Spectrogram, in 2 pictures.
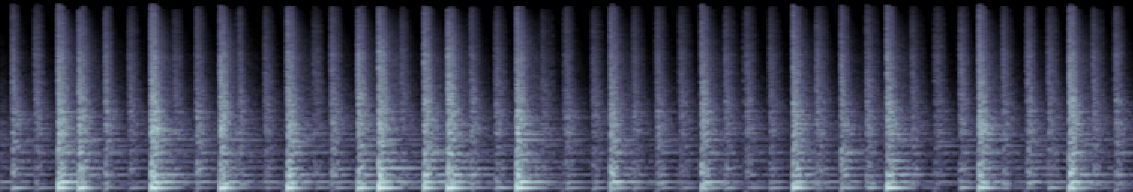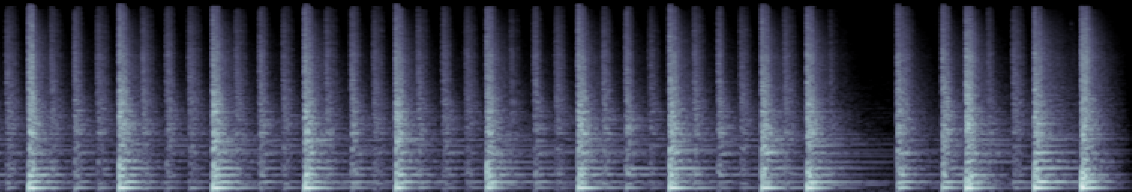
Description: Brushed snare

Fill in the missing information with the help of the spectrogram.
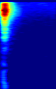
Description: Hacky Sack

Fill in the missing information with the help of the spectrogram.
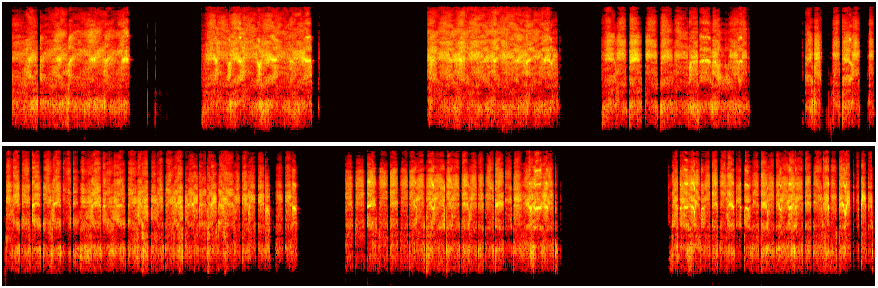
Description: Marker On Paper

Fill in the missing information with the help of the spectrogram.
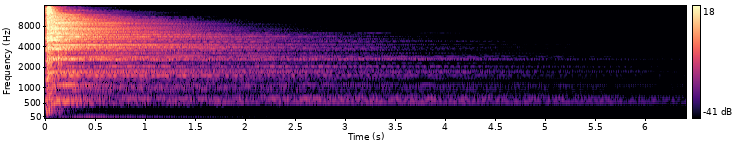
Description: A Custom Hi Hat Cymbals Foot Splash; Zildjian

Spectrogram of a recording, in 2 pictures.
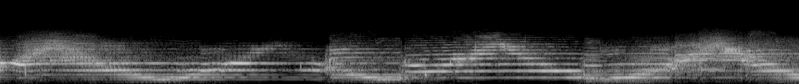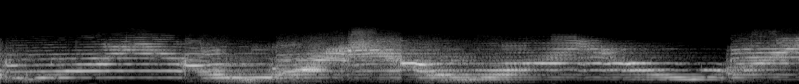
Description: Electric Guitar Distorsion Wah 120

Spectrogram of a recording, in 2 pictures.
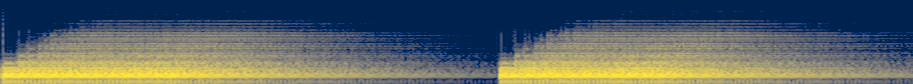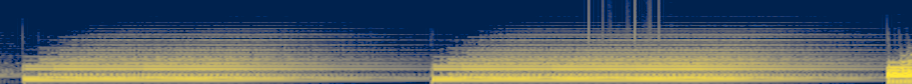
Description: gong

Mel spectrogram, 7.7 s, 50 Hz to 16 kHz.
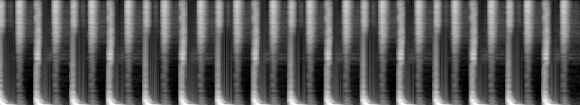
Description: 124 Bpm Smooth House Groove

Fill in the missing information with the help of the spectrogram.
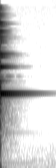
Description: Glass Cling

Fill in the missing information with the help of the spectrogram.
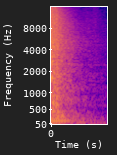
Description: Knock

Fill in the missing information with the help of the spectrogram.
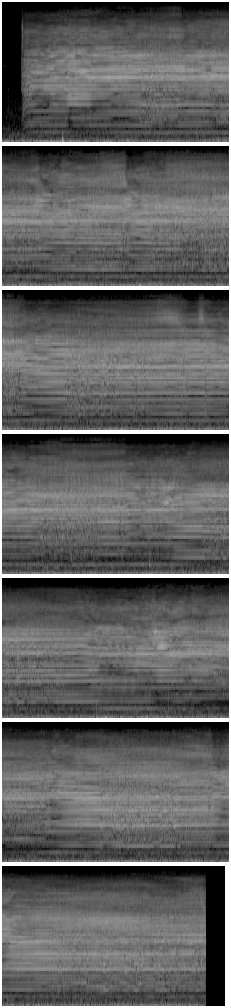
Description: Beard Trimming; Trevor Webb

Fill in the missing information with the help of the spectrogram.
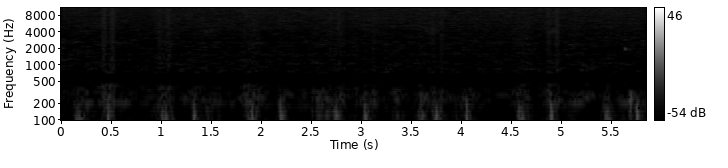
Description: Soft And Calm Heartbeat

